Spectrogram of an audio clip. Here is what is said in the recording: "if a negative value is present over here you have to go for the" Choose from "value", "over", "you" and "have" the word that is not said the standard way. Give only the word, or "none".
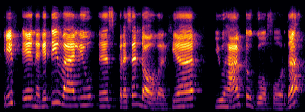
none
